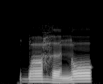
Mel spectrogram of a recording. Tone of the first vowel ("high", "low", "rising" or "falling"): high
